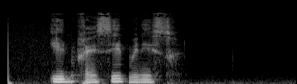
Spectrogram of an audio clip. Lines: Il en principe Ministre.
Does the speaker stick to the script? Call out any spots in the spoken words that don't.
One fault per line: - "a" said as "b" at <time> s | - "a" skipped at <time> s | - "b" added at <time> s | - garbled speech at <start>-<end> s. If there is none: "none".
none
